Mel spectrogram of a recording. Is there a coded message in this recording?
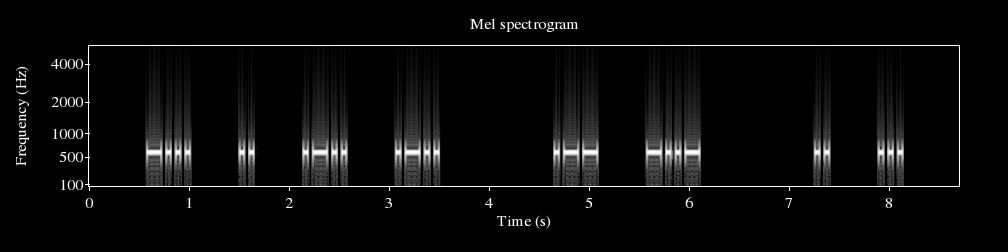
Yes: Morse code from 0.6 to 8.1 s, heard as a keyed tone, about 25 wpm, spaced as for 13 wpm, 590 Hz. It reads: BILL WX IS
